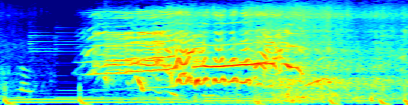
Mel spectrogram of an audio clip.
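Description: Water splashes loudly as a person plunges into a pool.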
